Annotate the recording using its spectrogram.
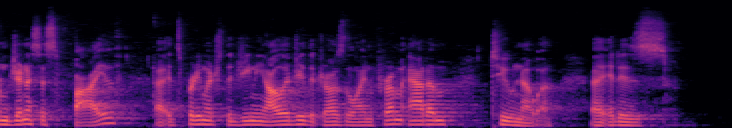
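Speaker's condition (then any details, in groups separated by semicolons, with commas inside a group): No condition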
